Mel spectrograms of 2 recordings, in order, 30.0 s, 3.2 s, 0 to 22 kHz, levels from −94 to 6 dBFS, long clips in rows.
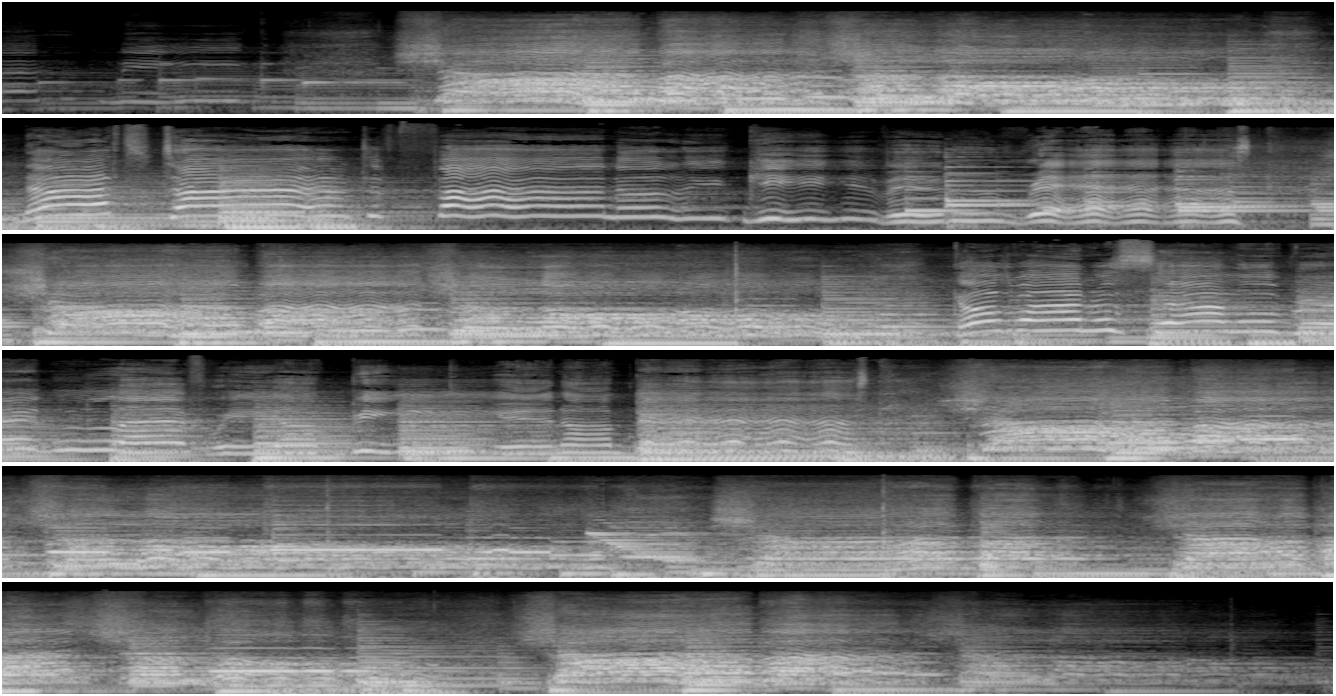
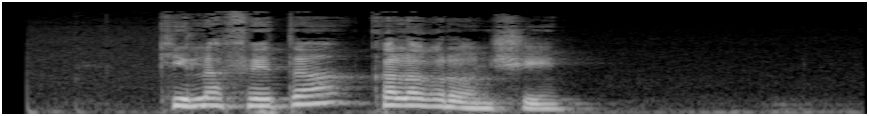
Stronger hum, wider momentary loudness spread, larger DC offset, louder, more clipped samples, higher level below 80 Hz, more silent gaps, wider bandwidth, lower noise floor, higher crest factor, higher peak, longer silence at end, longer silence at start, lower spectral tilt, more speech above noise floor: neither; first, 10 LU vs 6 LU; neither; first, -16 LUFS vs -23 LUFS; neither; first, -28 dBFS vs -50 dBFS; neither; about the same, 16.5 kHz vs 16.5 kHz; second, -46 dBFS vs -56 dBFS; about the same, 14 dB vs 18 dB; first, 0 dBFS vs -6 dBFS; second, 0.25 s vs 1.1 s; first, 0.6 s vs 0.1 s; about the same, -6 dB/octave vs -5.5 dB/octave; about the same, 31 dB vs 34 dB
